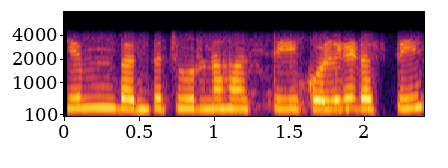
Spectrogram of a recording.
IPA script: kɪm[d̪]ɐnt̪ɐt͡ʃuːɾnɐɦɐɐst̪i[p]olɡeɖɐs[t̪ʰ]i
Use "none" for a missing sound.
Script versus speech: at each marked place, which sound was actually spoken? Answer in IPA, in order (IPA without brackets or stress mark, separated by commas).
d̪, k, t̪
